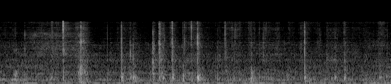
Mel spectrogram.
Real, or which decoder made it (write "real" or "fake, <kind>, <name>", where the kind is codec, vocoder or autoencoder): fake, codec, SNAC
